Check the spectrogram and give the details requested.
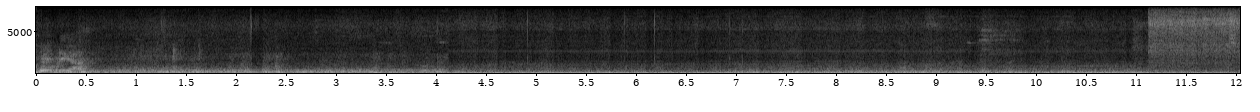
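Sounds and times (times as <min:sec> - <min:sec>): train wheels rumbling on track: 0:00.0 - 0:12.0
hiss of train passing wall: 0:11.0 - 0:12.0.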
